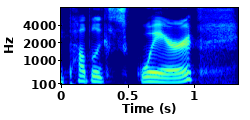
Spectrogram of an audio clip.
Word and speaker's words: Public SQ: It's spelled Public SQ, but you say Public Square, and it will list businesses and services that you're looking for that support the things that you support.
